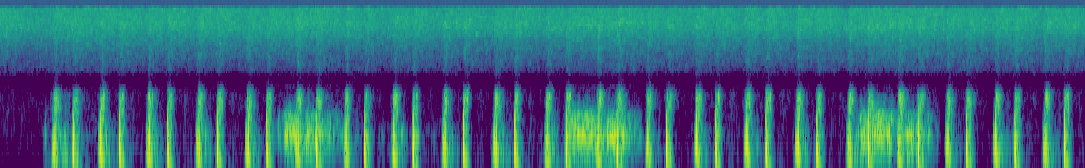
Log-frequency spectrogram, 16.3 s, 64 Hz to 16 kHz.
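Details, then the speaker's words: Woman eight months pregnant, third left sternal border. Heartbeat near 80 a minute with an innocent grade 3 short early-to-mid systolic murmur of pregnancy. "listen to her innocent systolic mer it is grade three intensity it is short occupying early to mid sisterly"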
